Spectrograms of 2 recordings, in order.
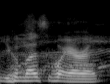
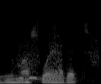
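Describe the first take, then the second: First: Louder, laughing repeat of the plea; laughing insistence. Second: Soft, earnest grandma plea; quiet insistence. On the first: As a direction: laugh it out as you insist again. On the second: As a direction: say it softly, insisting gently. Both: Retold or imitated.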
